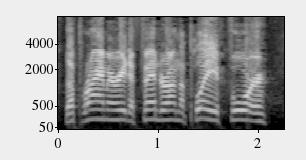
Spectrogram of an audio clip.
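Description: High-pitched, bright-voiced American sportscaster man. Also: fairly even intonation, brisk, clear, resonant tone, dry recording. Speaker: radio play-by-play announcer. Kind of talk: live American football commentary.

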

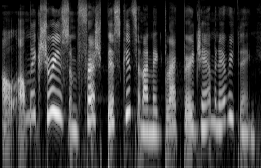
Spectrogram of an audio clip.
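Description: A woman's voice: high voice, lively intonation, a little fast, gravelly, no room sound, clean studio sound, voice pushed up, exaggerated voice. Woman putting on a sugary little old lady. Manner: quavery, hesitant, overly sweet. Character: sweet-sounding little old woman, scheming.

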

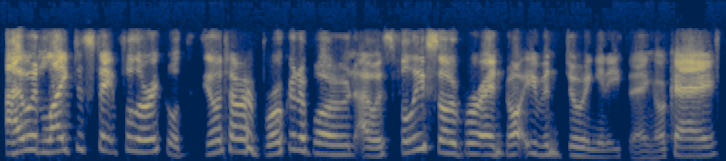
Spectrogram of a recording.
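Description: A woman's voice: fairly high pitch, animated, quick pace, a bit bright, no echo, highs cut off. A woman co-hosting a casual movie commentary, playful and self-deprecating as she tells stories. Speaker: commentary co-host.

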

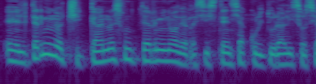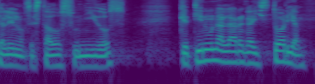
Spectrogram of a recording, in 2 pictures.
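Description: A man from Mexico City speaks with a central Mexican accent at a middle pitch. He explains like an academic, formal and articulate. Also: fairly quick. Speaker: historian, interview guest.

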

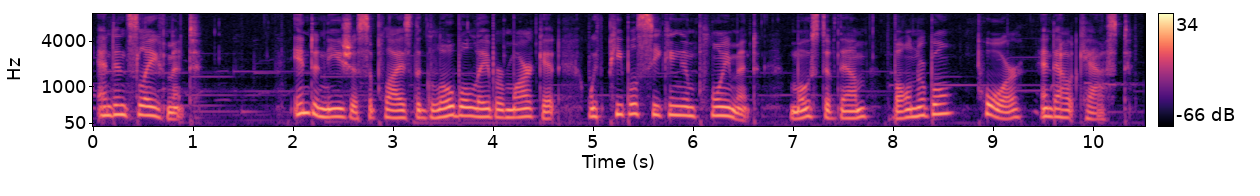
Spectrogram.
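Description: A woman hosting a radio program, reading scripted narration in a measured, even way. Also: fairly low pitch. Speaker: radio host.

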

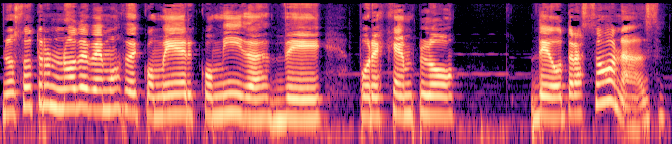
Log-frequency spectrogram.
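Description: A woman's voice: medium pitch, slow, fairly bright tone, faint music behind. A woman from Cuba in her sixties with a Cuban Spanish accent, giving an informal, opinionated health talk with many hesitations. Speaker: nutrition show host.

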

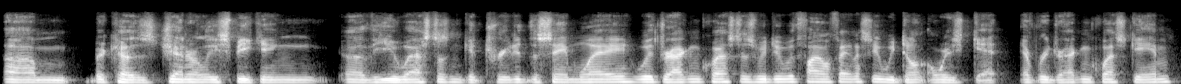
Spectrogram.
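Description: A man's voice: mid-range voice, little pitch movement, a little fast, hardly any pauses. A man co-hosting a gaming podcast, chatting casually and informally with enthusiastic, opinionated remarks. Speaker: podcast co-host.

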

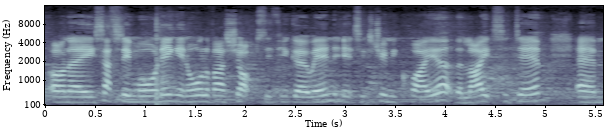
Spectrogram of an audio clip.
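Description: A woman who is a company technology director, speaking at an event interview in a confident, clear, upbeat way. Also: medium pitch, steady tone, brisk. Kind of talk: conversational interview. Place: busy conference venue. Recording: busy crowd noise behind. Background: crowd chatter.

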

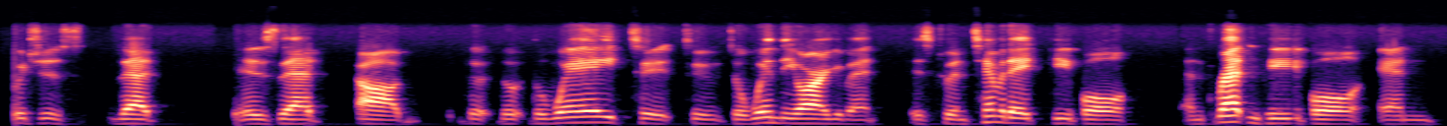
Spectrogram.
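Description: A man speaking as a parent activist on a panel, halting, with many repeated words and restarts. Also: mid-range voice. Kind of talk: panel discussion remarks. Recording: muffled lo-fi audio.

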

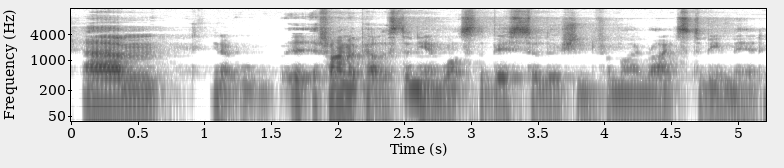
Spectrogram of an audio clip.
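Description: A man with a low, dark-toned voice speaks as an interview guest. He works out his views as he goes, with halting, reworked phrasing in an unscripted discussion.

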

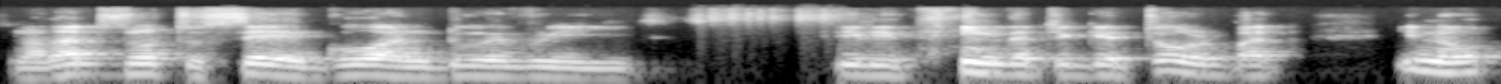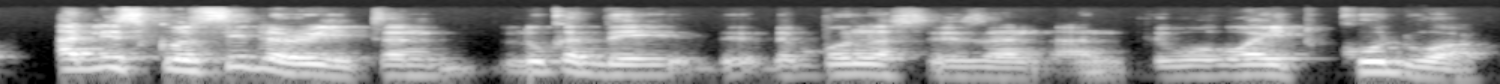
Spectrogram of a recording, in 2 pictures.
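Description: A man giving money advice in a relaxed, rambling way, with fillers and restarts, lifting his voice for key points. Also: mid-range voice. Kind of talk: casual advice talk.

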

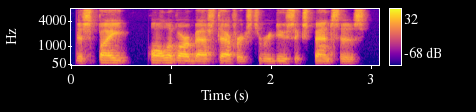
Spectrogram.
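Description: A man's voice: mid-range voice, little pitch movement, normal speed. A man giving a formal spoken statement as a chief executive. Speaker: health system chief executive.

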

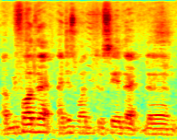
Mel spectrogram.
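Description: A man's voice: mid-range voice, fairly quick, noisy background. A young man from Malaysia, a student, asking a question from the audience, hesitant with many restarts. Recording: distant audience mic in an echoey hall.

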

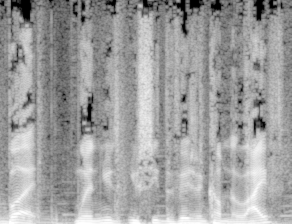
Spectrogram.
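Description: A man talks as a guest in a casual radio interview. His voice sits at an ordinary pitch and his talk is slangy and emphatic, circling back on phrases for weight. Music plays faintly underneath. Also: normal speed. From South Central Los Angeles, California. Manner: emphatic, slangy, repeats phrases and checks in with listener. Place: radio show studio.

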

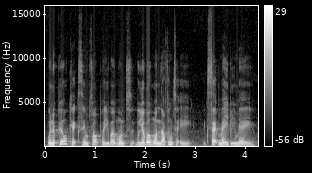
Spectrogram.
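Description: A woman's voice: mid-range voice, a little fast, a little mellow, close to an everyday voice. A woman voicing a confident, teasing teenage London girl with a breezy, knowing, colloquial manner in a novel reading.

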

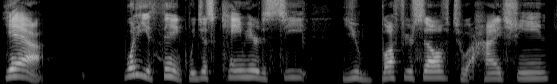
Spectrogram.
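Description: A man's voice: high-pitched, takes it slowly, fairly bright tone, voice pushed up. A man voicing a pushy, teasing sitcom teammate in an amateur table read.

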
